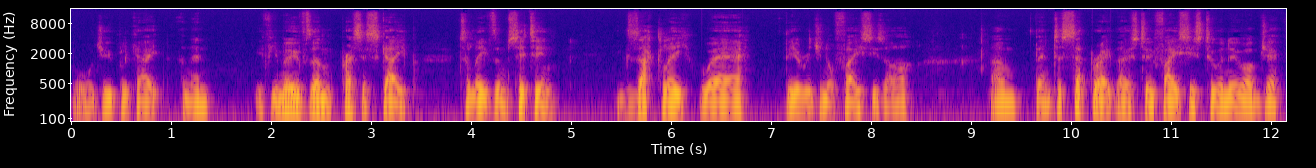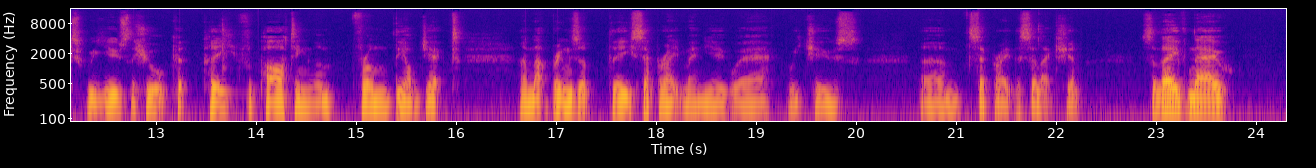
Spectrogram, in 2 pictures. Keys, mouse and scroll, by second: 13.6 p, 23.9-24.3 scroll down 2.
